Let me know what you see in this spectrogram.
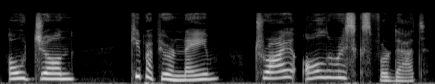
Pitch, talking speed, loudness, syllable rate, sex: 255 Hz, 140 wpm, -17 LUFS, 3.3 syllables/s, female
